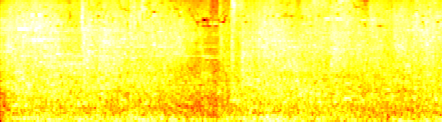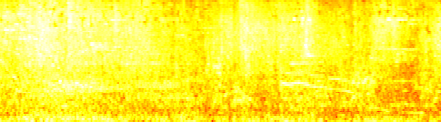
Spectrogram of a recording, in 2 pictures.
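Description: Spell blasts and impacts crackle and boom in a video game battle.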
